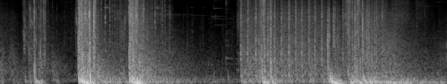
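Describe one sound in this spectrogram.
Rapid rifle gunfire rattles loudly in bursts.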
